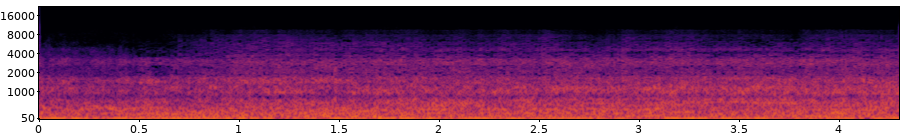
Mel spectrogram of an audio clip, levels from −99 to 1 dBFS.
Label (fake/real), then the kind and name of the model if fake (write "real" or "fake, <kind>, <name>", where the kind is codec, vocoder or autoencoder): fake, codec, HILCodec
